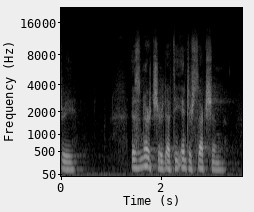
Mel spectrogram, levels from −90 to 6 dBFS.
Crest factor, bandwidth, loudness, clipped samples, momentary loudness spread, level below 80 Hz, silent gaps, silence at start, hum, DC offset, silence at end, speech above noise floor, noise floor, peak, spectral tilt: 18 dB; 14.5 kHz; -37 LUFS; under 0.1%; 12 LU; -66 dBFS; none; 0 s; none; under 0.1%; 0.3 s; 28 dB; -65 dBFS; -22 dBFS; -5 dB/octave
